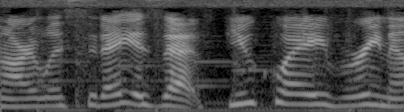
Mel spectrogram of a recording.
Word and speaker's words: Fuquay-Varina: on the town of Fuquay Varina I call it Fuquay just for E's sake but it's technically yeah it's technically a few Quaver right now so from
